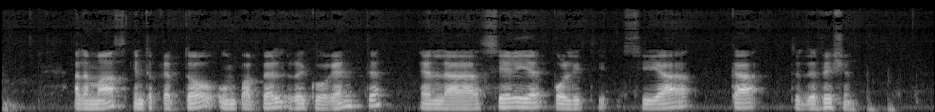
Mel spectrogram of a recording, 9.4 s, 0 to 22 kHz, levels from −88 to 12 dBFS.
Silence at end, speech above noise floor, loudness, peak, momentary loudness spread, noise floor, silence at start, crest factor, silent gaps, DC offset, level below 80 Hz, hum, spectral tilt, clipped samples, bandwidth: 0.4 s; 35 dB; -18 LUFS; -2 dBFS; 11 LU; -52 dBFS; 0.05 s; 16 dB; none; under 0.1%; -52 dBFS; none; -8 dB/octave; under 0.1%; 16.5 kHz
